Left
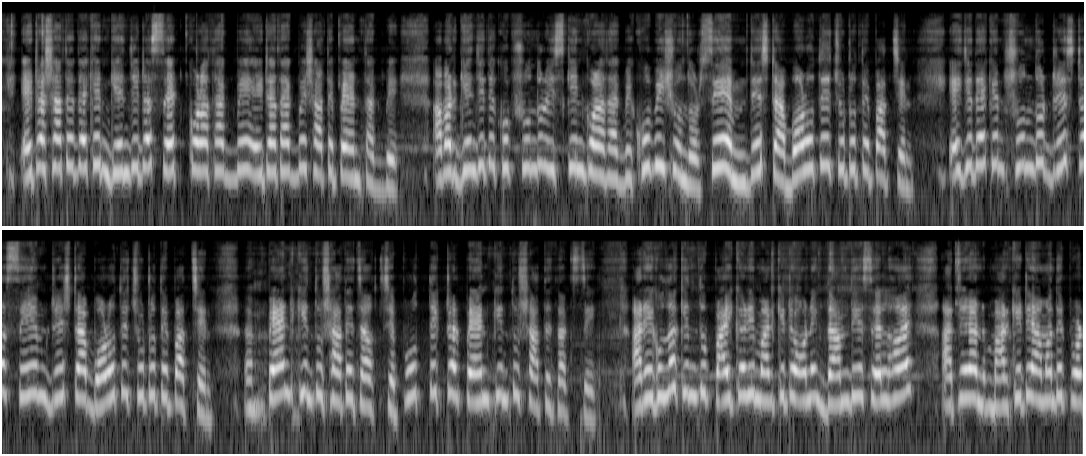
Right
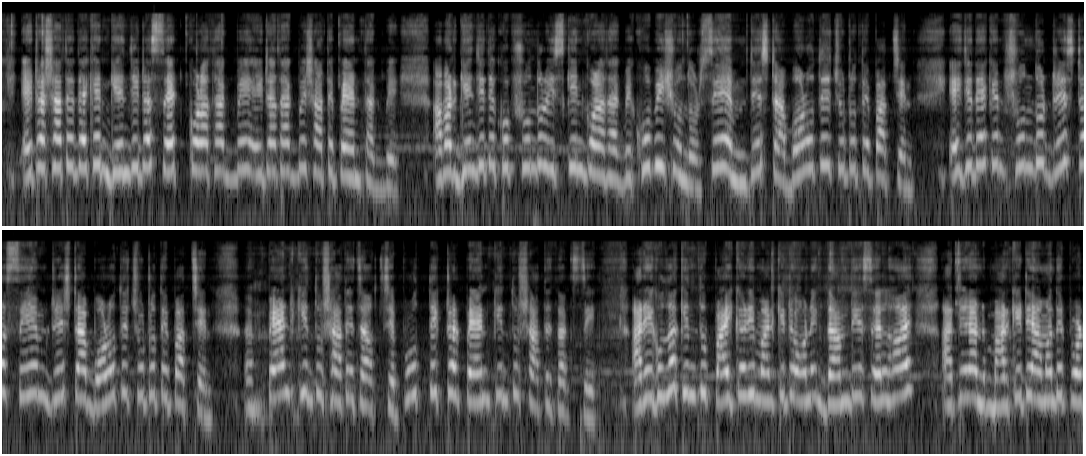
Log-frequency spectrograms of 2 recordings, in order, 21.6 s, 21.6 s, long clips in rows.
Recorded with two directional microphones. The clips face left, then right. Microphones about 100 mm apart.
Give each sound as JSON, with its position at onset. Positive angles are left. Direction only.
{"t": 0.2, "sound": "speech", "side_deg": 30}
{"t": 3.0, "sound": "a woman's voice", "side_deg": 30}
